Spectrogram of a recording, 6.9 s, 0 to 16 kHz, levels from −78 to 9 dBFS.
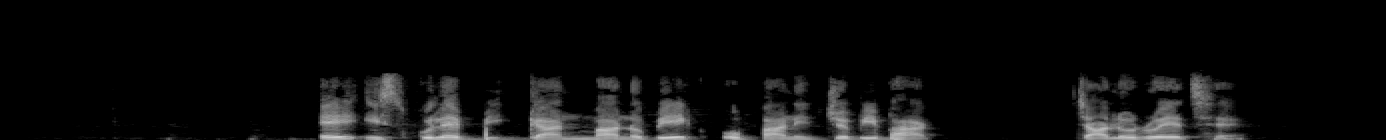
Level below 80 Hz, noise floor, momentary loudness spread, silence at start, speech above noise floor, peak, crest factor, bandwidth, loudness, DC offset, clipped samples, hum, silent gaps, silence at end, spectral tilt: -58 dBFS; -82 dBFS; 6 LU; 1.6 s; 64 dB; -2 dBFS; 18 dB; 8 kHz; -18 LUFS; under 0.1%; under 0.1%; none; none; 0.7 s; -5.5 dB/octave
